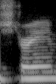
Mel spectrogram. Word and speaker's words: STRM: It's STRM. I pronounce it Stream because we focus on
